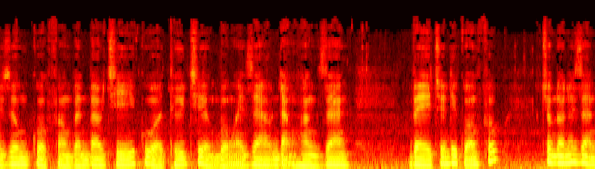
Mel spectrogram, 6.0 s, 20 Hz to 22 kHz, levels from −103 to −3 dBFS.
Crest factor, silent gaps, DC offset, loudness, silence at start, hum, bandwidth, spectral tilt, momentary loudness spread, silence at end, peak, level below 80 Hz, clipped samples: 18 dB; none; under 0.1%; -28 LUFS; 0 s; none; 13.5 kHz; -7.5 dB/octave; 4 LU; 0 s; -10 dBFS; -44 dBFS; under 0.1%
